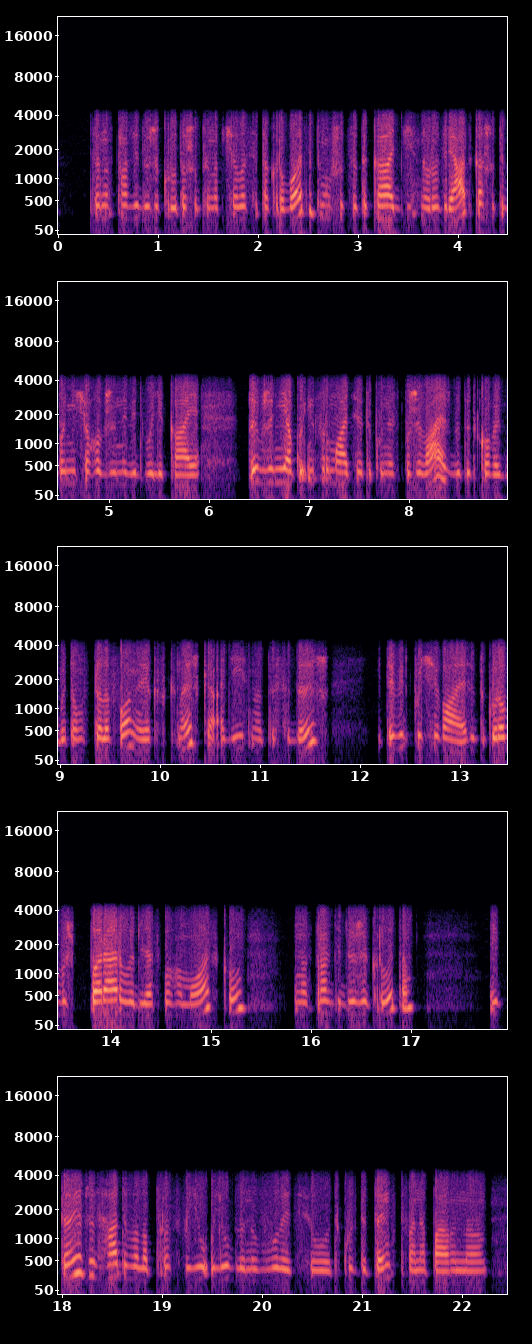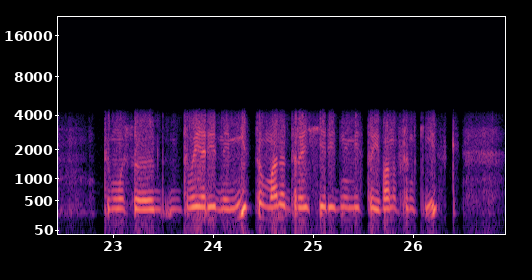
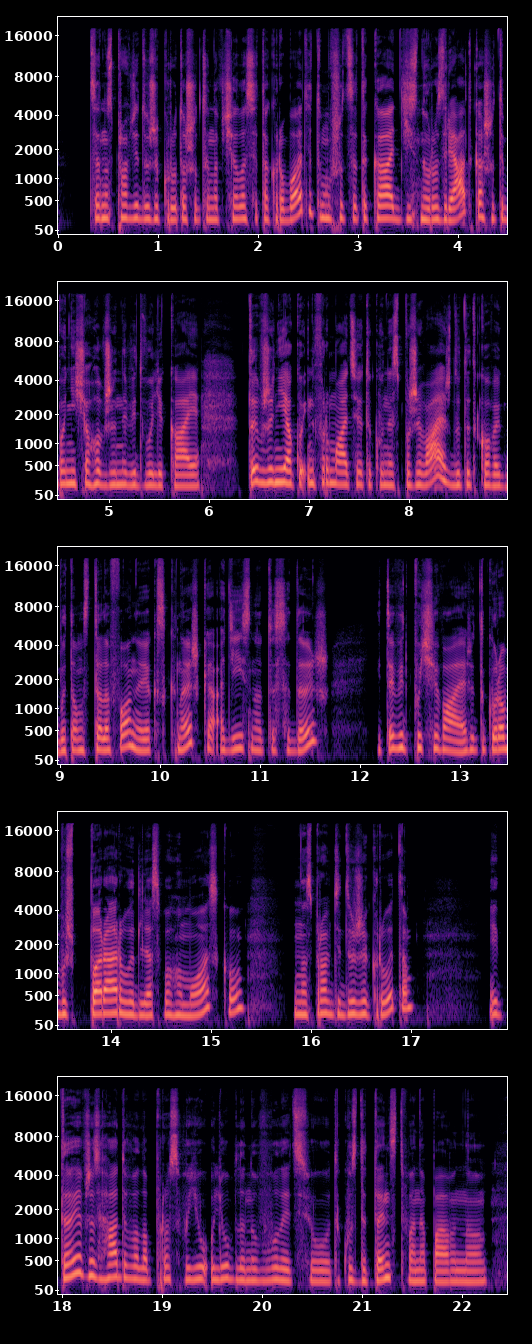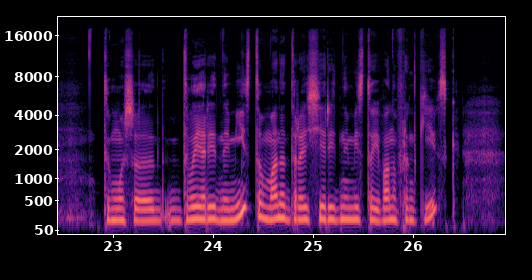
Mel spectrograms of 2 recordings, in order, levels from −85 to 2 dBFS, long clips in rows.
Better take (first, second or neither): second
